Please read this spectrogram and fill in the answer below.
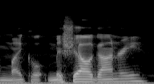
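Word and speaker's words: Michel Gondry: It was my first introduction to Michelle Gondry.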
